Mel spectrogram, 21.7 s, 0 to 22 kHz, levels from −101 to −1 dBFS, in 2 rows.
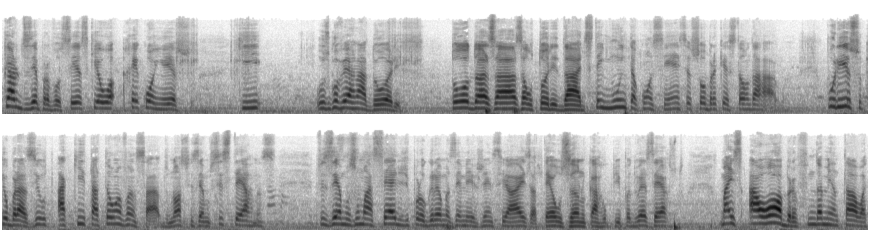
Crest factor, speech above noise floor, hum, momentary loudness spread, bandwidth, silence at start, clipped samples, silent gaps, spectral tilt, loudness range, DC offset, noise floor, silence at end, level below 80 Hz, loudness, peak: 22 dB; 19 dB; none; 17 LU; 13 kHz; 0.05 s; under 0.1%; none; -6 dB/octave; 8 LU; under 0.1%; -42 dBFS; 0 s; -48 dBFS; -23 LUFS; 0 dBFS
